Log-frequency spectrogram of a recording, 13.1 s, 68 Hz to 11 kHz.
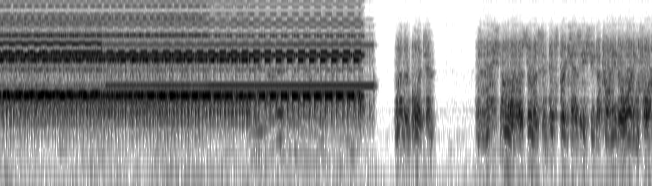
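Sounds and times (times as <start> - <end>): harsh two-tone electronic alarm: 0.0 - 7.6.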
